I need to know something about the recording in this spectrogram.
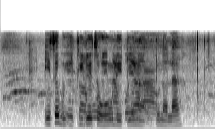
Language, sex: Southern Sotho, female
